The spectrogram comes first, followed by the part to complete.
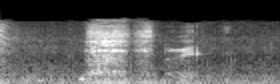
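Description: A person's audible breath, once, about half a second in, over a faint low hum.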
